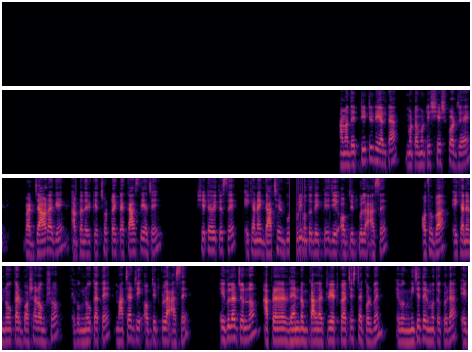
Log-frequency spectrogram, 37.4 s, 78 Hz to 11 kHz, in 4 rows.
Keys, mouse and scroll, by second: 0.8 click, 3.0 ctrl+v, 3.0 ctrl+v, 3.4 click, 4.0 ctrl+click, 4.4 click, 5.5 ctrl+v, 5.6 ctrl+v, 6.4 click, 6.8 click, 8.0 ctrl+v, 16.8 `, 22.8 click.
